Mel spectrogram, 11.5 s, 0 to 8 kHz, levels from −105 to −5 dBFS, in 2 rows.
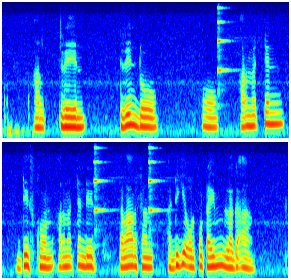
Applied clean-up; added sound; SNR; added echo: none; Bowed string instrument; 12 dB; none.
